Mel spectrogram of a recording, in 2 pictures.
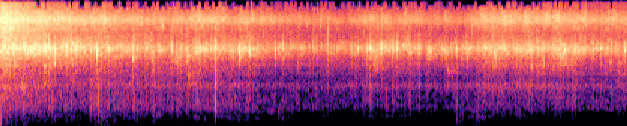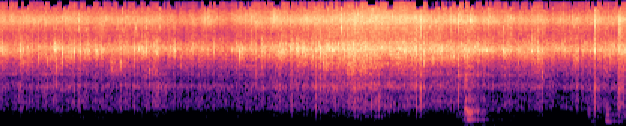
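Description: Small onions (shallots) drop into hot oil for a ginger curry, giving a loud, continuous crackling sizzle with occasional stirring, steady for the whole stretch and free of talking.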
